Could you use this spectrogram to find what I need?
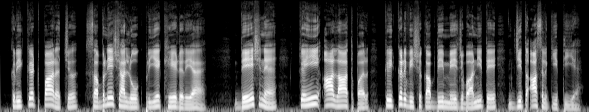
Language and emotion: Dogri, neutral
